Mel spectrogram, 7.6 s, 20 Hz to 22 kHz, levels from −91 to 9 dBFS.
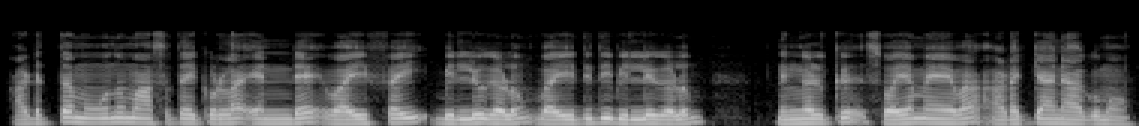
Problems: none marked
